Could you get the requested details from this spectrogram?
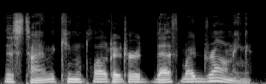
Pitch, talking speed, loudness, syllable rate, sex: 115 Hz, 200 wpm, -16 LUFS, 4.5 syllables/s, male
